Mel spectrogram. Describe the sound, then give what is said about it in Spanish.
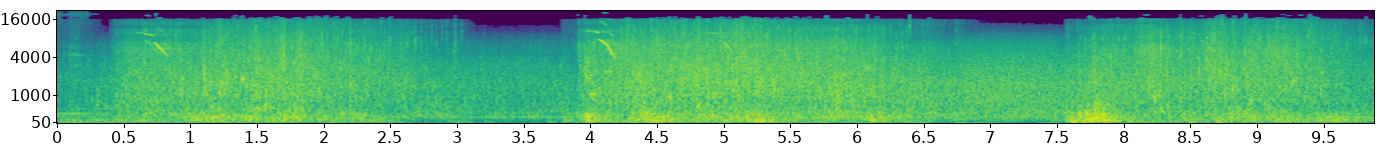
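Water sounds of a paddle working a canoe on the Paraná River, paddled from the stern toward the middle of the river, with a steady wash of water and three strong splashing surges a few seconds apart; no voices. “Sentóse en la popa y comenzó a palear hasta el centro del Paraná.”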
